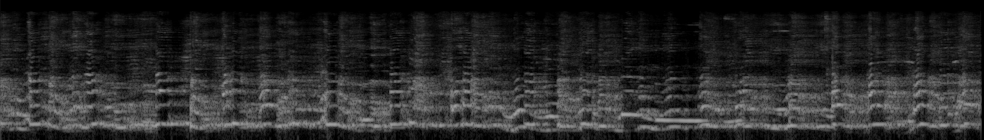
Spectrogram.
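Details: German Shorthaired Pointers howl in chorus at a TV commercial tune, started by one female that dislikes the jingle. Layered, warbling howls run without a break, with one clearer rising howl near the seventh second.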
